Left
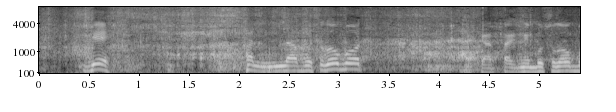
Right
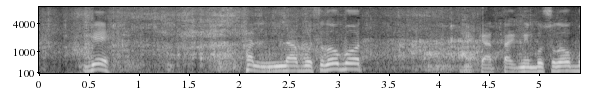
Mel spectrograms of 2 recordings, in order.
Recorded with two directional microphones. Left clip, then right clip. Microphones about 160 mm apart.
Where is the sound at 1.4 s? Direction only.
35° left (ahead or behind).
